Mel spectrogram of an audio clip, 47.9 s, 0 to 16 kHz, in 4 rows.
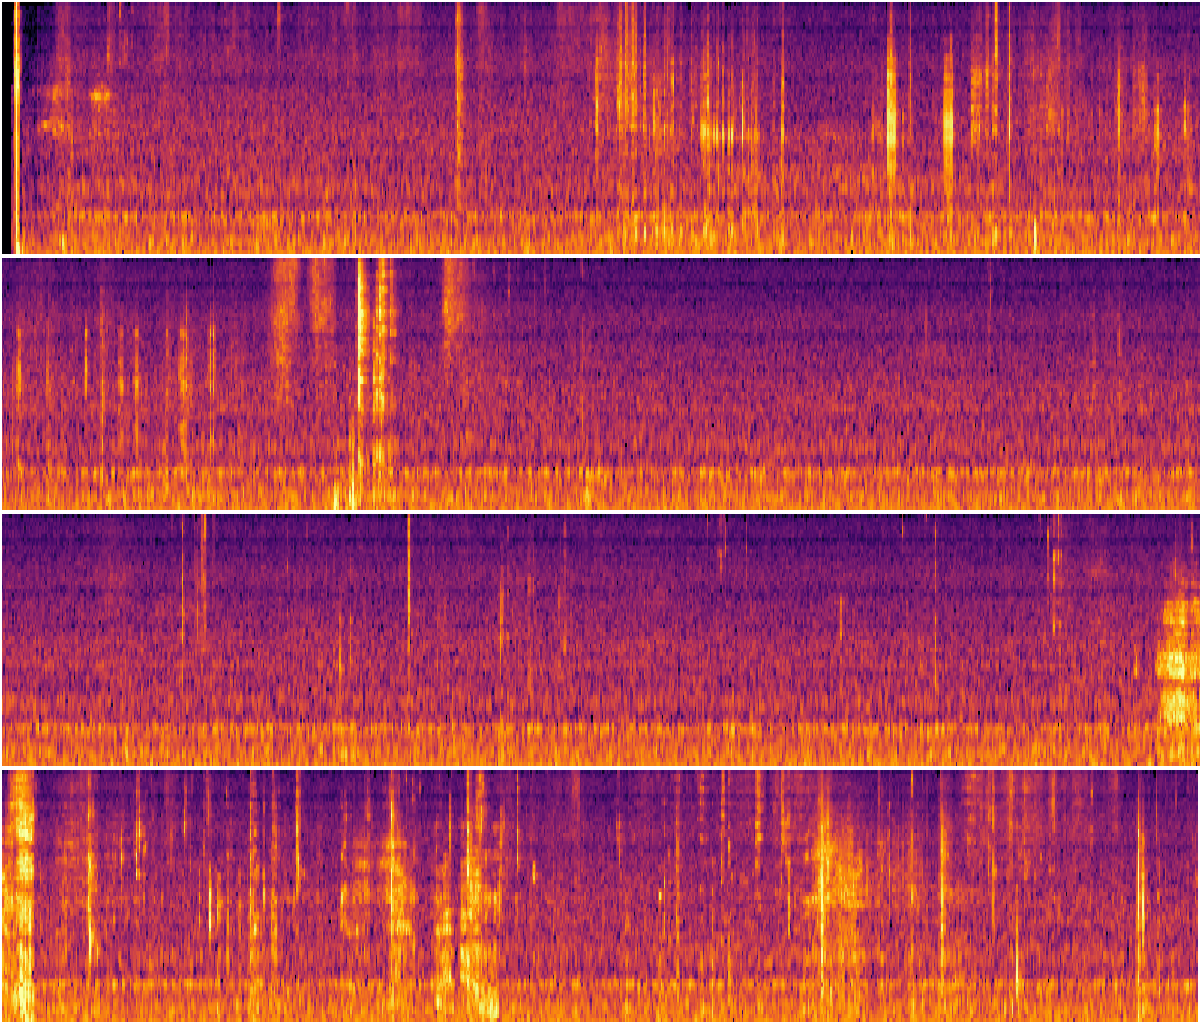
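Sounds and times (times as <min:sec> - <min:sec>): close-up chewing: 0:05.9 - 0:14.4, 0:34.3 - 0:47.9.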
